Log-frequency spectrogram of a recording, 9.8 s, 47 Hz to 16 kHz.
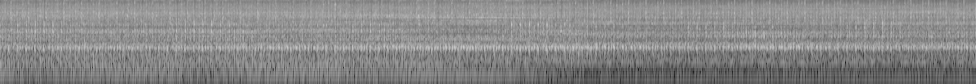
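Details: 2011 BMW 335d (286 hp), 205,000 km: light, uneven ticking at warm idle from the engine front, seemingly near the damper pulley; intermittent, about 2 s every 3 s, gone when cold or when revved, quieter with A/C on.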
